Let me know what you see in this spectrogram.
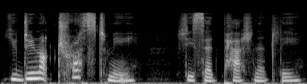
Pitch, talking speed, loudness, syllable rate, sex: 200 Hz, 155 wpm, -18 LUFS, 4.7 syllables/s, female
